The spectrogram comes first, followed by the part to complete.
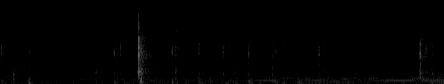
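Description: A deck of oracle cards being shuffled by hand: faint, quick card flicks, with one sharper snap about a third of the way in.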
